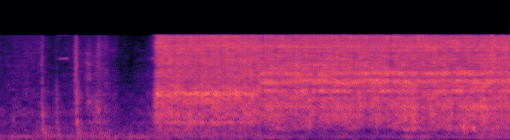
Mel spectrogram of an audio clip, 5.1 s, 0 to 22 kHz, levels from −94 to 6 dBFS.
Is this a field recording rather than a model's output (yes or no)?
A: no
